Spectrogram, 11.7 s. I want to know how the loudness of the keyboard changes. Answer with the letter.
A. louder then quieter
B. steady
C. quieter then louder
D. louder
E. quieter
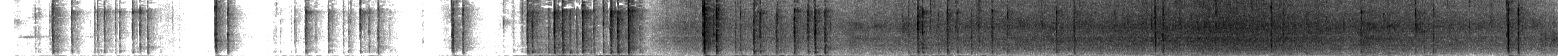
A.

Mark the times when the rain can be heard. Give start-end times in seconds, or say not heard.
4.8-11.6.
